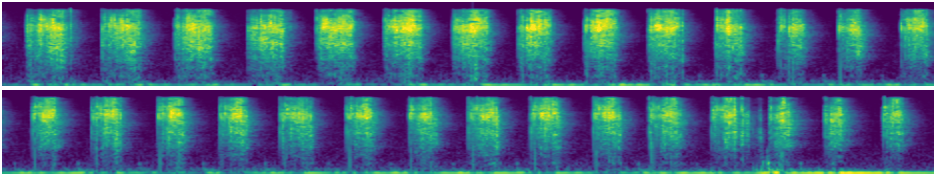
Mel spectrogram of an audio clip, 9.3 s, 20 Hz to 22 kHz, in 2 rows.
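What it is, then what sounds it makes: Salt rock lamp being scratched. Long nails on both hands scratch the surface of a large, solid, rough pink Himalayan salt rock lamp that is lit. About 31 quick, bright, raspy scrapes repeat at a steady pace of roughly three per second, each hissy stroke stopping sharply before the next.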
